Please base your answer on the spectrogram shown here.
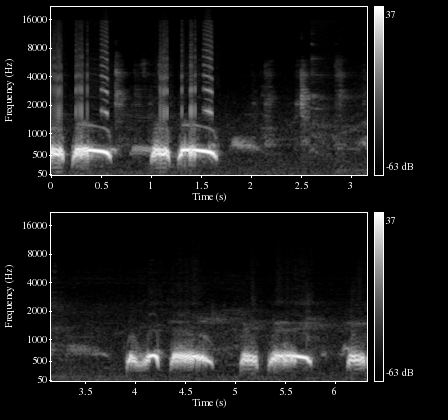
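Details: Spotted dove thúc gù cooing in the thổ voice, to prompt other doves to coo. Two strong phrases, then soft murmurs and a pause, then a fresh series of deep, rounded coos with short clipped notes before longer falling ones.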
